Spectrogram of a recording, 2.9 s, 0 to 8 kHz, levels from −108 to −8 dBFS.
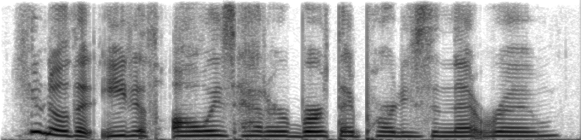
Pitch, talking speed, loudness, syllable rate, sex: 250 Hz, 250 wpm, -18 LUFS, 6.5 syllables/s, female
